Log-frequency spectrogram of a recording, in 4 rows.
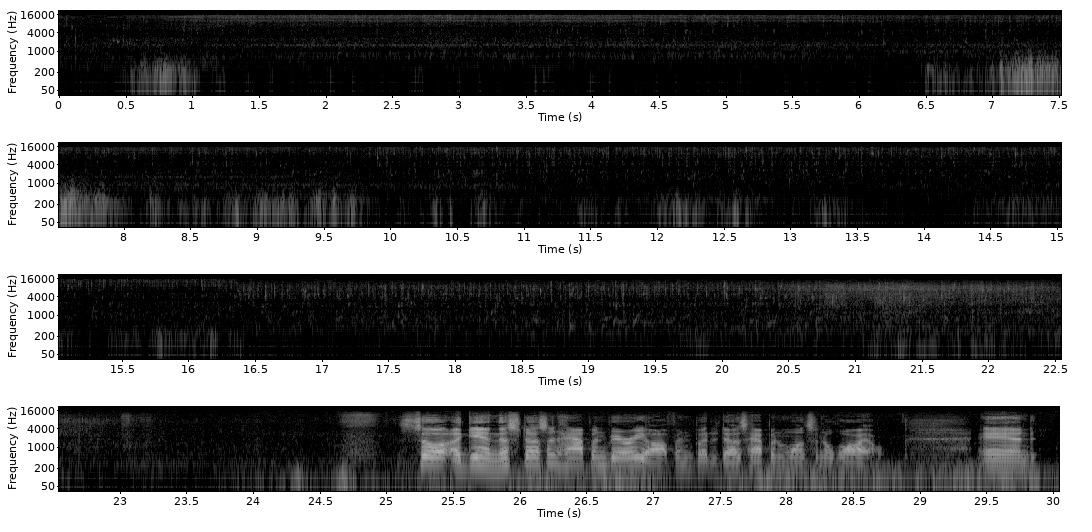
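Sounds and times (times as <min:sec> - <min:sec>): water pouring from pipe: 0:00.0 - 0:23.4.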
